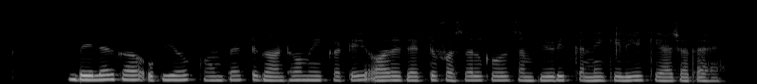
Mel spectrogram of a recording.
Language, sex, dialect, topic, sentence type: Hindi, female, Garhwali, agriculture, statement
